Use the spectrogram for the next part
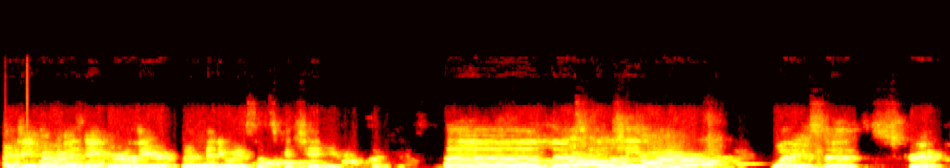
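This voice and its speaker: A man's voice: high voice, lively intonation, measured pace. A man teaching an online test-prep class, playfully quizzing his students on word roots. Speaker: tutor. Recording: echoey, dull lo-fi sound.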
